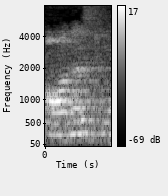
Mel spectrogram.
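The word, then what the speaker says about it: honest: ठीक है, यहाँ पे ऑनेस्ट, जब हम ऑनेस्ट वर्ड बोल रहे हैं, एच is silent, this word is not producing the sound of एच, इट is producing the sound of vowel O.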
